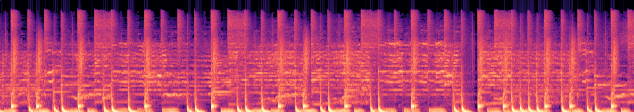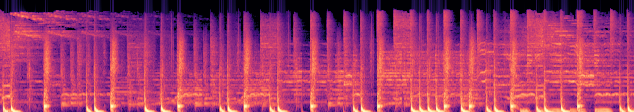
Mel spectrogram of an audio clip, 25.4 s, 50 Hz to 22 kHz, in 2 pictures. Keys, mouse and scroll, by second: 0.1 scroll down 2, 0.2-1.5 shift+middle drag, 1.5 shift+click, 2.1 ctrl+l, 2.5 middle click, 2.7 scroll up 3, 2.9-4.2 middle drag, 4.2-4.7 scroll up 1, 4.7-5.7 right drag, 5.7 click, 5.9 click, 6.3 scroll down 2, 7.1 click, 7.4 middle click, 7.9 scroll down 7, 8.1 click, 8.2-9.3 middle drag, 9.3 scroll up 2, 9.8 click, 10.9-11.9 middle drag, 11.9 click, 12.1 click, 12.8 ctrl+l, 13.2 click, 14.4-16.6 drag, 16.9-19.1 drag, 19.3 scroll down 3, 19.5-20.8 middle drag, 20.9 scroll up 4, 21.2 click, 22.1-25.3 drag.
